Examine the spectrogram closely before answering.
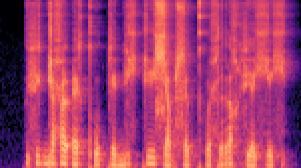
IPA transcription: fʲʊ˥ɡi˦ħə˥ʔɛ˨x kʷʼe˨ke˩ bʲe˨ç ki˦ɕa˩b ɬɛ˩ kʷʰi˩ħrə˥χfʲa˩ çe˩ç

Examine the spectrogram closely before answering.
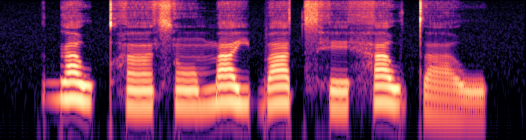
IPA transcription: ɡa˥˧wkʰã˧sɔ̃˧ ma˥˧jba˦t͡sʰe˧ ha˥˧wt̪a˨˩w

